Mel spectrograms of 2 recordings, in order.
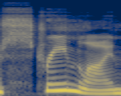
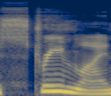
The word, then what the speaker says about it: streamline: We managed to streamline the approval process. Notice the pronunciation here. The stress is even and clear on both parts of the word.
